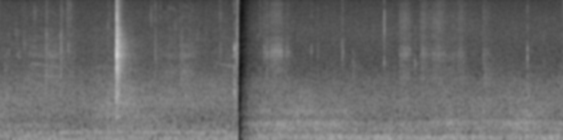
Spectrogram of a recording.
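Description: Outdoor wind buffeting the microphone as a steady low rumble. There is a short sharp click about a second and a half in, and the sound cuts out for an instant about three seconds in.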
